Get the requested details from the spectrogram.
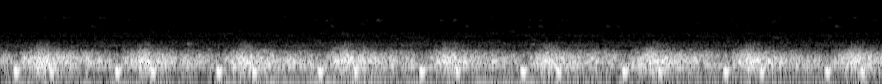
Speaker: así podemos escuchar el soplo de la persistencia del conducto arterioso escocia en un soplo continuo vean la forma romboidal inicia con el primer ruido y termina con el primer ruido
